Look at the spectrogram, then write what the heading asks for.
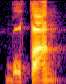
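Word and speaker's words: ボタン: Uh it means uh button uh it's an accented uh but uh the difference in pronunciation is because it's actually not straight up from English but actually from uh Portuguese bal.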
